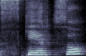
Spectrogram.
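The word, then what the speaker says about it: scherzo: vimos também a palavra skerzo skerzo Olha como se escreve isso daqui ó o c e vai ser sempre o som de q então com s no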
